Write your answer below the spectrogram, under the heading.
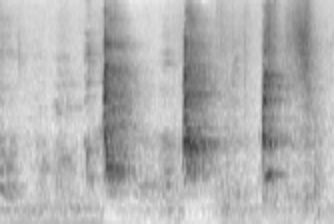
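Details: A female French Bulldog puppy gives short, sharp, high barks, one about every second, while being posed for photographs.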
